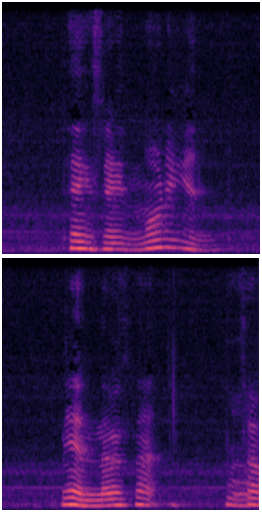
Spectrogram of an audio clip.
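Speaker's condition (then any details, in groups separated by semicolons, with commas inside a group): Friedreich's ataxia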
